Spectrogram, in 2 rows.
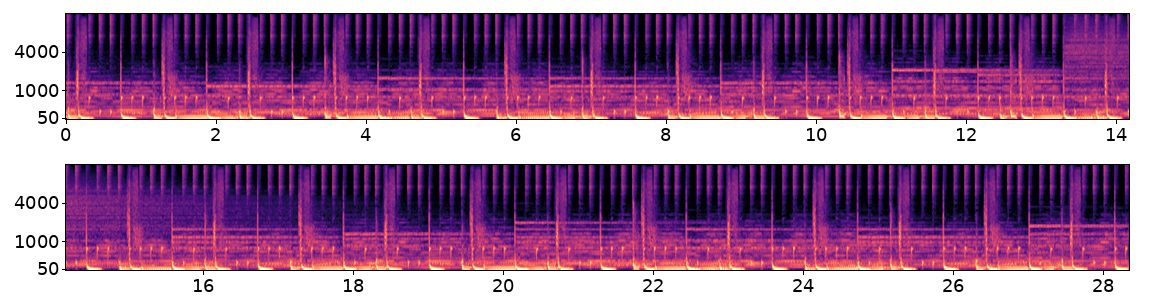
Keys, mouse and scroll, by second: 1.0-2.1 right drag, 2.1 KP_1, 5.7 KP_3, 6.8-8.0 drag, 8.3-11.2 right drag, 11.7 middle click, 13.8 click, 13.8 s, 14.9 KP_3, 15.7-17.8 drag, 17.4 s, 18.3-19.6 drag, 19.6-20.9 middle drag, 20.9 s, 23.0-24.8 drag, 24.0 KP_3, 24.8 s, 26.6 Tab, 27.0 Tab, 27.5 Tab.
